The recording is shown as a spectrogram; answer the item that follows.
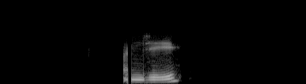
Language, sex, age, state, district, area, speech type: Dogri, male, 18-30, Jammu and Kashmir, Reasi, rural, conversation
